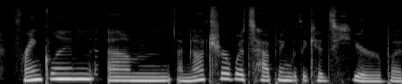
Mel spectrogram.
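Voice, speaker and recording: A woman speaks fairly slowly and fairly low, in a relaxed, dark, mellow tone. The sound is dry and close with no echo, on a very clean recording with a silent background. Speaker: ASMR creator and livestreamer. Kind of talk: casual livestream talk to camera, reading comics aloud. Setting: livestream at home, reading chat messages aloud. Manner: soft-spoken, relaxed, chatty.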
